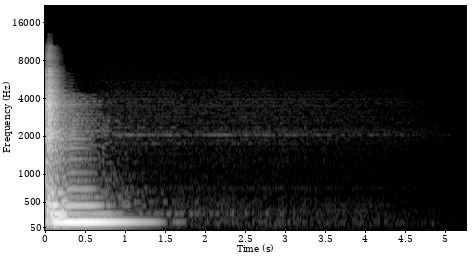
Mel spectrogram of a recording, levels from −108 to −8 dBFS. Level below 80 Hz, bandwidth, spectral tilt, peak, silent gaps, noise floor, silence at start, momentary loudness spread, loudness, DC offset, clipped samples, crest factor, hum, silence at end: -58 dBFS; 7.4 kHz; -7 dB/octave; -6 dBFS; none; under -90 dBFS; 0 s; 19 LU; -16 LUFS; under 0.1%; under 0.1%; 16 dB; none; 4.05 s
